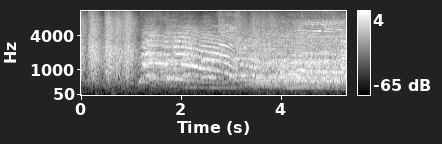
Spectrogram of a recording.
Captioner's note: fans chanting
